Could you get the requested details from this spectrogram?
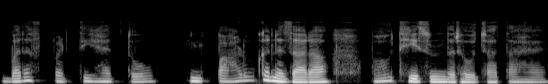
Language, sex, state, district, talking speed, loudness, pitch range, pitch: Hindi, male, Himachal Pradesh, Shimla, 155 wpm, -18 LUFS, 120-145 Hz, 130 Hz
